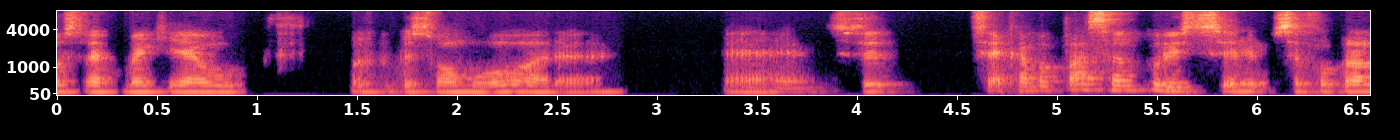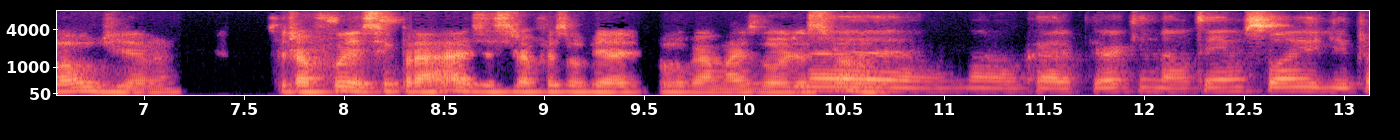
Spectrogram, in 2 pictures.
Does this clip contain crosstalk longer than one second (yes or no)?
no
